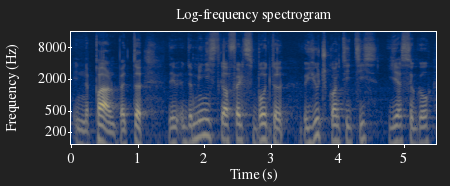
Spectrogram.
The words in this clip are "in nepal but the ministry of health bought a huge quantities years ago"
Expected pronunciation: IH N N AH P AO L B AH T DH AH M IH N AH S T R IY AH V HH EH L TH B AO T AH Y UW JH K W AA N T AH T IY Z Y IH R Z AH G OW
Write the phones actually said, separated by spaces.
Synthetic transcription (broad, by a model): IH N N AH P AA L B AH T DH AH M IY N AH S T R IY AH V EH L S B AO T AH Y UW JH K W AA N T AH T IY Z Y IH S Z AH G OW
